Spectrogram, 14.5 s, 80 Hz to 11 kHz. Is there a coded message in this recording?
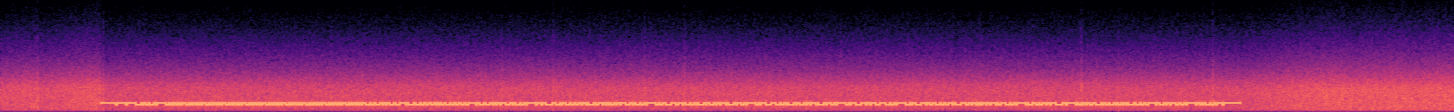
Yes: RTTY (75 baud, 170 Hz shift) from 1.0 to 12.4 s, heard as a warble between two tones, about 920 Hz centre, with radio static. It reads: RYRYRYRYRYRYRYRYRYRY NAME IS IVAN, QTH PECS, LOC EA37GO EA37GO. HOW COPY? ZL5DW DE VA8J K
